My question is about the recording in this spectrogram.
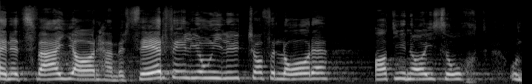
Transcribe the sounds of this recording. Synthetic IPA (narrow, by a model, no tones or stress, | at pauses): ɛnət͡sʋæɪjɑːɾɦɛnmiɾseːɾfɪljʊŋːilytʃofəɾlɔːɾə | ɑd̥iənœʏisʊχt | ʊn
